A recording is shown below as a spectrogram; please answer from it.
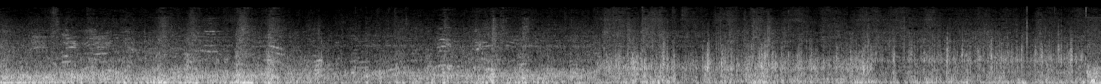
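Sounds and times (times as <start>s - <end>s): train rumbling along track: 0.0s - 11.0s
wheels clicking over rails: 0.0s - 11.0s
wind on microphone: 0.0s - 11.0s.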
